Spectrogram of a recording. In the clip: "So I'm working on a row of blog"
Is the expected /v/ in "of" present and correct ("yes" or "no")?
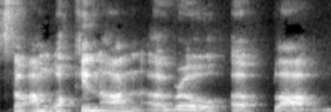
no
